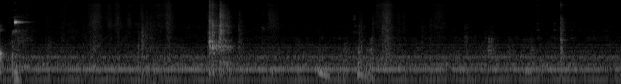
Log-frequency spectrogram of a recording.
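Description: Kitchen tidying: a sharp ringing clink just after the start, a short clatter about four seconds in, and scattered small knocks of things being handled and put away on the counter, over a steady low hum.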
